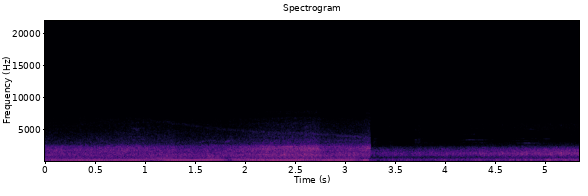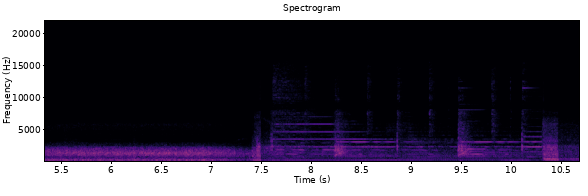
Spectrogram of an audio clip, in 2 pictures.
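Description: Ford Explorer engine, a loud steady drone with a shifting tone that cuts abruptly into a different engine texture and then to a busier section with clicks and pops.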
